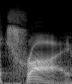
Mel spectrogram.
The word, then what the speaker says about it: trie: this one pictorially for the most part and that's known as a try which is somehow short for retrieval even though that's pronounced somewhat differently but try just means it's a data structure for retrieving data.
